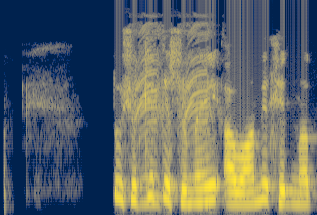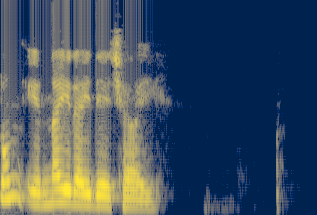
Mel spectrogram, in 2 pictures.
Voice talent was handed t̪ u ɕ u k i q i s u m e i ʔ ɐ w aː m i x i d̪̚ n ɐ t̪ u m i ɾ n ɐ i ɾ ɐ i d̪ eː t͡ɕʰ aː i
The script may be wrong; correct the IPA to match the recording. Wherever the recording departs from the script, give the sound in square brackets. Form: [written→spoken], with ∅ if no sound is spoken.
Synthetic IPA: t̪ u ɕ u k i q i s u m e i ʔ ɐ w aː m i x i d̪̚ [n→m] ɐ t̪ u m i ɾ n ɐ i ɾ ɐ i d̪ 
